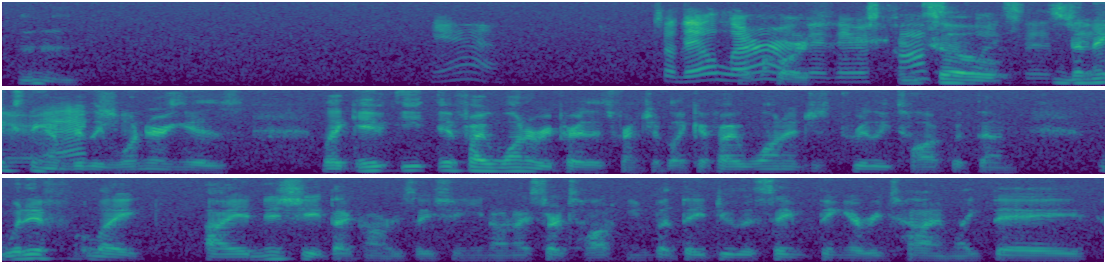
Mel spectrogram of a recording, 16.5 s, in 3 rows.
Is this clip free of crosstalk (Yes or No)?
No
